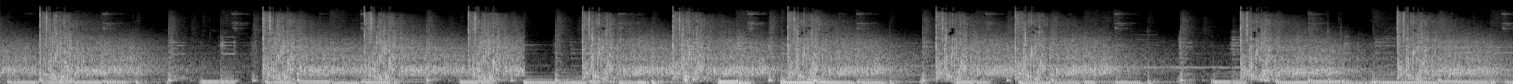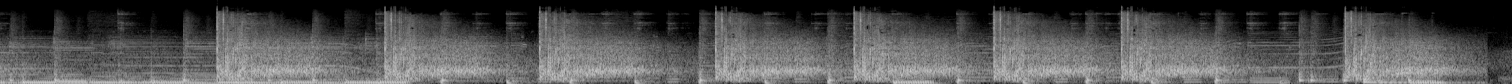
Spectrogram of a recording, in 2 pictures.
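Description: Single shots from a 5.56 mm carbine, the MSBS Grot, fired one after another at an uneven pace of about one to two a second, each shot ringing briefly on the range. Music with a heavy bass beat plays under the shots and drops out about two-thirds of the way through, leaving the shots alone.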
